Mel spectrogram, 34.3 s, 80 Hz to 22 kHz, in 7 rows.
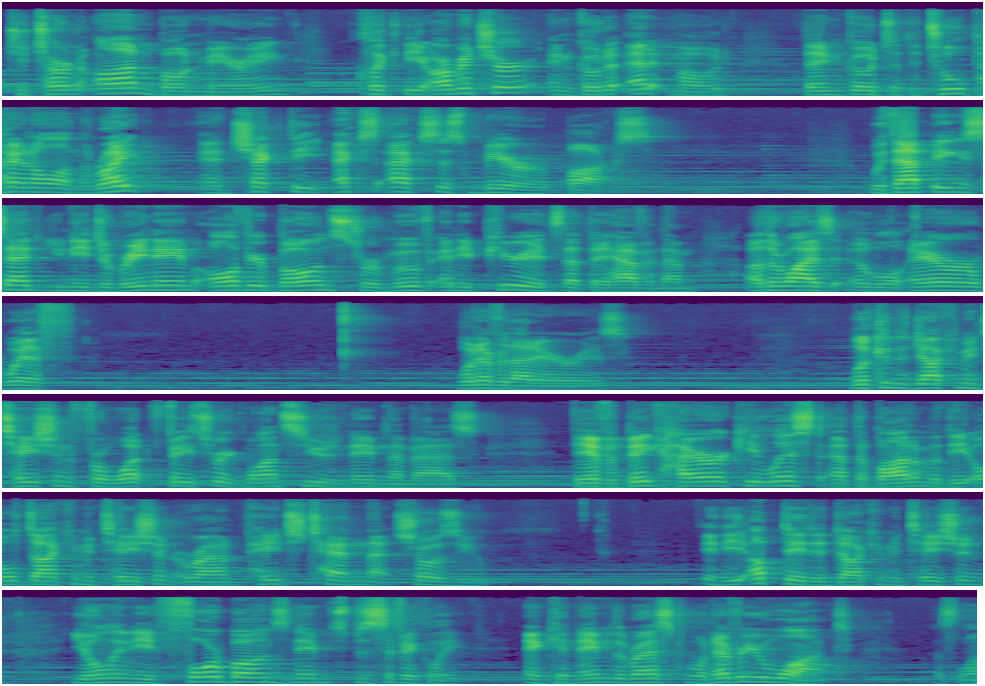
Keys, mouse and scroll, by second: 0.9 click, 2.5 click, 3.1 click, 5.5 click, 7.7 click, 10.7 middle click, 15.8 click, 18.4 click, 19.1-20.3 middle drag, 21.0 middle click, 21.2 click, 21.9 middle click, 24.9 click, 26.7 click, 28.6-29.6 drag, 30.6 click.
